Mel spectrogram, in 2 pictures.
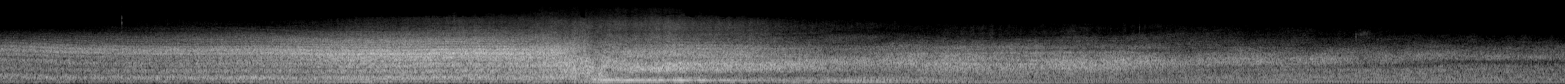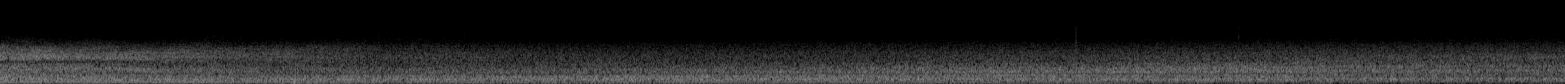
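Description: A car passes by on the road: its tyre and engine noise builds to its loudest about five seconds in, drops in pitch as it goes past, and fades away over the next ten seconds, leaving a steady background rush.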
